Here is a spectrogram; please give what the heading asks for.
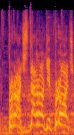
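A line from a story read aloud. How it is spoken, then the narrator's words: Shouted. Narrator (Russian): крикнул я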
